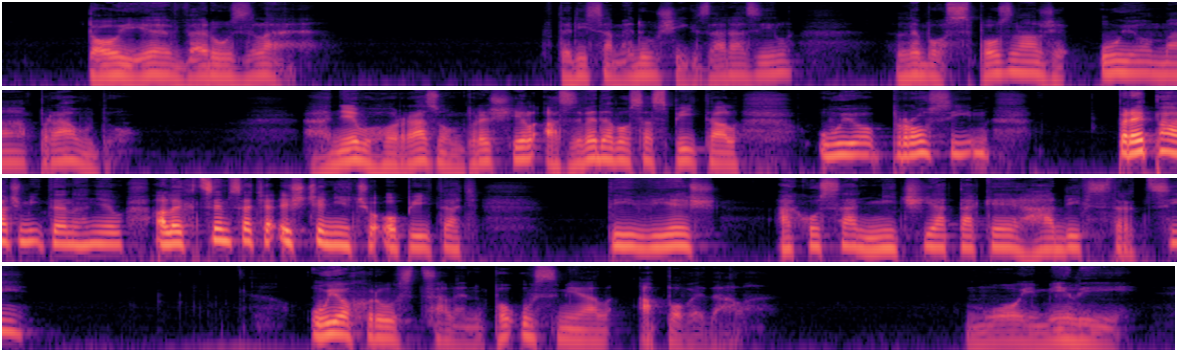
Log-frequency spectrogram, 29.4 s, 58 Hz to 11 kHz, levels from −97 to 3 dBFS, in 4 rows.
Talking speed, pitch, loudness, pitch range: 110 wpm, 125 Hz, -32 LUFS, 100-155 Hz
